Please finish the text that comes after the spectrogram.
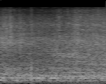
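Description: SK Modified race cars roar past the grandstand at Waterford Speedbowl, a loud, dense, continuous engine drone filling the whole moment without any break or talking.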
